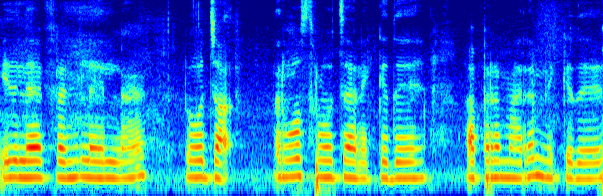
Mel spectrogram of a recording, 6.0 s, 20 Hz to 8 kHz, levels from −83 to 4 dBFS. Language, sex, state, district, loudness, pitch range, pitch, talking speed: Tamil, female, Tamil Nadu, Kanyakumari, -17 LUFS, 205-215 Hz, 210 Hz, 100 wpm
